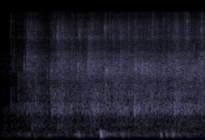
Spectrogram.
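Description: Congregation applauding, starting a moment in and carrying on evenly.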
